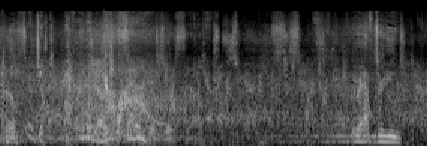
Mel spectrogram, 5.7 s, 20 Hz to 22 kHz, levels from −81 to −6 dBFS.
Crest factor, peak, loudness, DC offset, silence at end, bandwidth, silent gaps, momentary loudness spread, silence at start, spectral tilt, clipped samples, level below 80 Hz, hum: 22 dB; -12 dBFS; -31 LUFS; under 0.1%; 0 s; 16 kHz; none; 13 LU; 0 s; -2 dB/octave; under 0.1%; -66 dBFS; none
